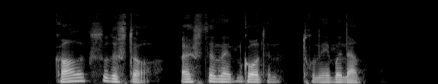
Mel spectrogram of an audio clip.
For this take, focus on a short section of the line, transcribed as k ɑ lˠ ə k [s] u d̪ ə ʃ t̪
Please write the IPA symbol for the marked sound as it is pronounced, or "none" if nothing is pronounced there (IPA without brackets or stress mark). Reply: s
